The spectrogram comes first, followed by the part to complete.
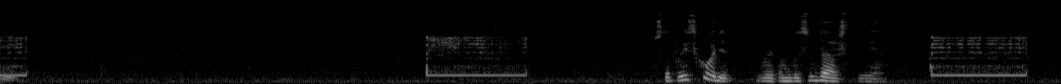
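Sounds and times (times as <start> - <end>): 
electronic phone ringing tone of an unanswered call to a government number: 0.0 - 0.4, 4.3 - 5.3, 9.3 - 10.4
speech: 6.6 - 9.0.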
